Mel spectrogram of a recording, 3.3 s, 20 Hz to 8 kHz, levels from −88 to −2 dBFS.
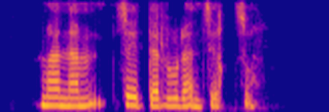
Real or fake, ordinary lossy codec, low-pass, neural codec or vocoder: real; Opus, 16 kbps; 7.2 kHz; none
